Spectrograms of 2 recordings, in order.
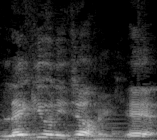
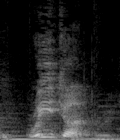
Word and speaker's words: legion: 싶은 단어는 아까 legion 그게 리전인대 아까 레전이라고 읽으셨거든요 그게 이제 legion 그 로마 시대의 일꾼단 로마의 그 공사들의 그 하나의 그 조직 군단이거든요 그게 이제 라틴어로 읽으면 레기온이죠 보통 레기온이라고 합니다 근데 영어식 발음은 리전 그래서 보통 지금 그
